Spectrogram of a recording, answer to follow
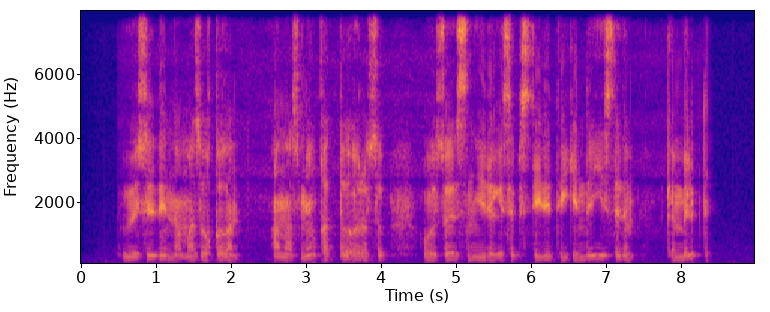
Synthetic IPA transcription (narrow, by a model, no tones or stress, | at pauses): wɵzɪd̪e̞nɑmɑzwo̞qəʁɑn | ɑnɑsəme̞ɴqʰɑt̪ːəʔʊɾəsəp̚wo̞səɪsɪnje̞ɾeɡʲesɪpɪ̥st̪e̞jd̪ɪd̪e̞ɡʲe̞nd̪ɪje̞st̪ɪd̪ɪmkʲʰɪmbɪlɪp̚t̪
